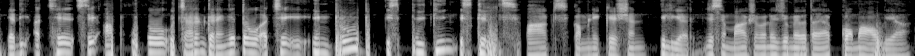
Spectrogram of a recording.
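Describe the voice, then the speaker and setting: A man's voice: mid-range voice, fairly bright tone, no room sound. Man teaching a lecture. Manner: explains in Hindi, reads English definitions slowly. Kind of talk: classroom lecture.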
